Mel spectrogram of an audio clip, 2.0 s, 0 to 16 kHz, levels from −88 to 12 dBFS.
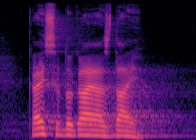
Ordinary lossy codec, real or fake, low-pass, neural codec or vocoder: none; real; 14.4 kHz; none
